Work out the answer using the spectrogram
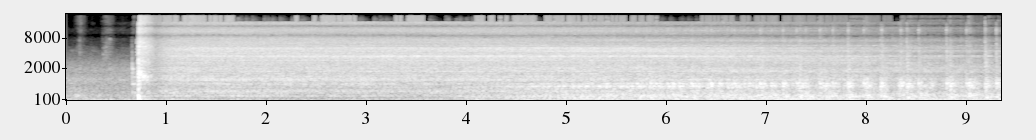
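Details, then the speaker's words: Trailer air brakes applied via the trailer handbrake button, venting air from the brake cylinders: sharp pop then long steady hiss over the idling diesel; normal air brake application. "so actually that is dropping the air out of the cylinders and see how the brakes came on"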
